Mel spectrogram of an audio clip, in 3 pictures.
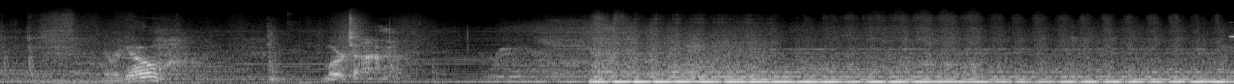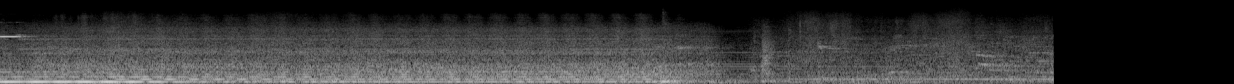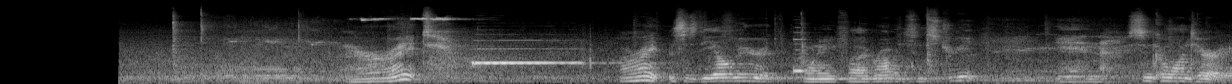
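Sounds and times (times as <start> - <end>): elevator motor humming: 0.0 - 20.4.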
